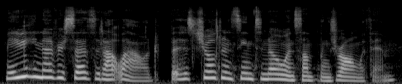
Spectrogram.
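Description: A woman's voice: fairly high pitch, sing-song, a little fast, darkish tone, dry recording. Woman reading a story, close dry sound. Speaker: fan fiction reader. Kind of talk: scripted story narration.

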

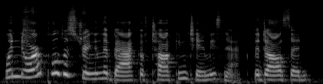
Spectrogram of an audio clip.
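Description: A woman reads a children's story aloud. Her voice is high and bright, and she narrates expressively, like a teacher addressing pupils. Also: big pitch swings, fast. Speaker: elementary school educator. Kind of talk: children's book read-aloud.

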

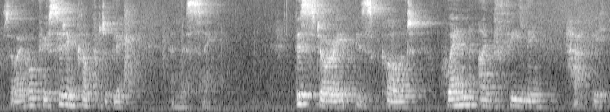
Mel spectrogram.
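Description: A woman's voice: fairly low pitch, normal speed. A woman in her fifties with an Irish accent reads a picture book aloud to children, expressively, with chatty asides and questions. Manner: animated, gently expressive, addressing young listeners with questions. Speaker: guest storyteller. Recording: echoey room, distant mic, faint noise.

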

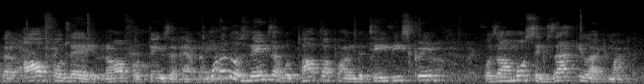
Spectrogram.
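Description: A man's voice: a little high, a little fast. A man in his sixties from Iran, a pastor giving a joking testimony sermon on a church stage with a handheld microphone. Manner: storytelling, joking, animated gestures while pacing the stage. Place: church stage, large room. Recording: echoey church hall from far off.

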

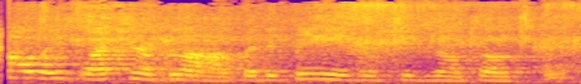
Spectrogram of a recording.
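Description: A woman's voice: medium pitch, fast. A woman teasing and chatting casually with friends. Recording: echoey room with loud noise.

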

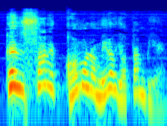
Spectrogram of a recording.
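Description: A woman's voice: high-pitched, big pitch swings, unhurried, darkish tone. An actress playing a stubborn, folksy woman with a rural Mexican accent in a radio drama. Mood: earnest, evasive.

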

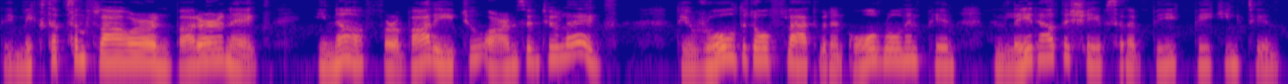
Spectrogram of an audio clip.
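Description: A woman narrating a children's picture book as a read-aloud storyteller, in an expressive, deliberate manner. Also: lowish voice.

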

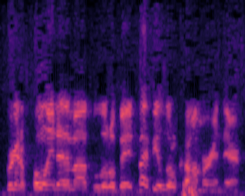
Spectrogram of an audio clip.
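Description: A man in his thirties, co-host of a whiskey review show, chatting in a laid-back, halting way from a moving boat, phone held at arm's length. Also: a little high, noisy background. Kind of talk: casual tasting chat.

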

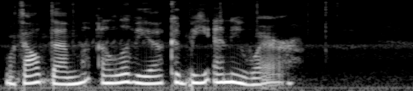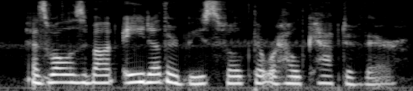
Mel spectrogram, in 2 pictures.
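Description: A woman's voice: medium pitch, steady tone, moderate pace, vocal fry, warm tone, husky. A woman playing a brash, defiant mercenary in an audio drama, with a blunt, sardonic manner. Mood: firm, protective. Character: brash, defiant female mercenary, protective and unimpressed.

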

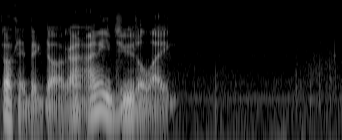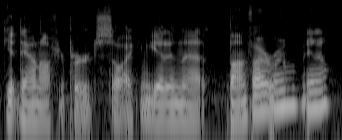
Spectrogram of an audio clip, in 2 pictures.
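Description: Nasal gravelly young man streaming. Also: mid-range voice, animated, moderate pace. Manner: profane, reads chat questions aloud. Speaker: modder streaming gameplay. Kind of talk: casual livestream chat while playing.

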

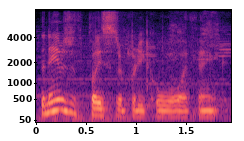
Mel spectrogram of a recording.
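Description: Guy doing a lets play, kinda creaky voice, goes up and down a lot, mumbling thoughts to himself. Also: mid-range voice, big pitch swings, quick pace, mellow, soft background music. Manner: offhand, musing aloud to himself. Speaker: gaming let's player. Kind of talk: casual gameplay commentary. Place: indoors at a desk. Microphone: headset.

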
